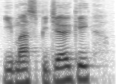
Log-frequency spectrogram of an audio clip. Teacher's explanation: it's said with a lot of intonation showing a lot of surprise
